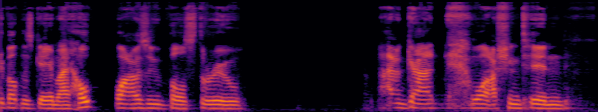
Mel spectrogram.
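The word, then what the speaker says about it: Wazzu: So, I guess the name Wazu, which is their Cougs's nickname, uh, comes from WSU, Washington State University. Guess if you say it like that, it sounds like Wazu or that's what they want it to say.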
